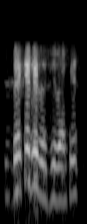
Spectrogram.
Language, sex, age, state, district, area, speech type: Odia, female, 18-30, Odisha, Nabarangpur, urban, conversation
